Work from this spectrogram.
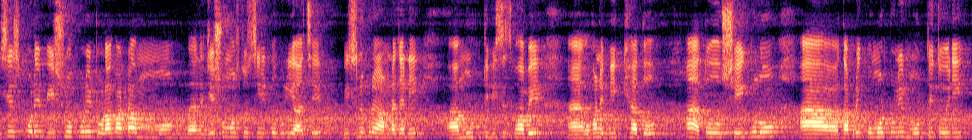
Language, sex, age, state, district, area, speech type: Bengali, female, 30-45, West Bengal, Purba Bardhaman, urban, spontaneous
